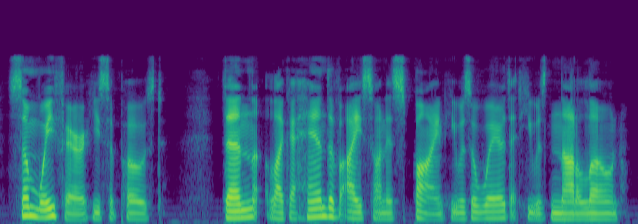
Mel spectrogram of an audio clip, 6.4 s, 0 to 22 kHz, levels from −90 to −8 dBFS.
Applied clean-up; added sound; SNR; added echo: none; none; none; none.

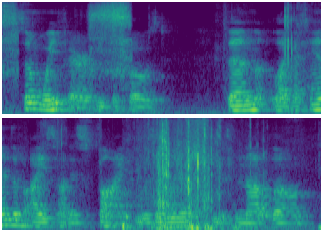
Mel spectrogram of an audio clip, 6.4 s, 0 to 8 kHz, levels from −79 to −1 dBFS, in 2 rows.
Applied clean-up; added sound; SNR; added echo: none; Writing; 4 dB; reverberation time 0.7 s.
